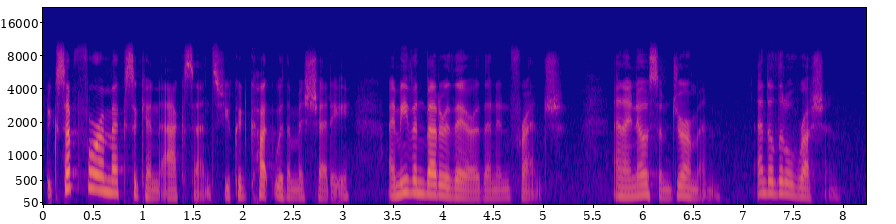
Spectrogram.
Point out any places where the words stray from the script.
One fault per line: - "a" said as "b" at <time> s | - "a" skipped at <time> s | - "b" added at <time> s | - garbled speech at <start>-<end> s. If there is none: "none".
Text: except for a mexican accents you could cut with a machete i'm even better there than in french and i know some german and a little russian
none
